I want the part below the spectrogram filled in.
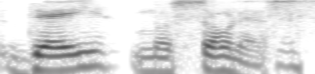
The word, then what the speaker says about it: de Mesones: It is pronounced Day Mesones.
